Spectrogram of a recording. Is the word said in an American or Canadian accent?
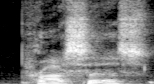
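American. It is said in the speaker's usual American accent.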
